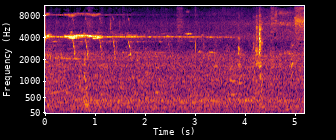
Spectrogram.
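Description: Passenger train coaches rolling slowly past on departure: a steady running noise with a thin, high, steady whine that cuts off about four seconds in, and a few faint clicks near the end.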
